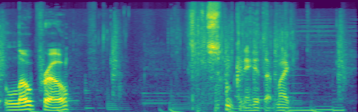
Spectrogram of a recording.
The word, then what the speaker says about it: Lowepro: we have here is the low pro is that how you say it it is the lowepro i'm gonna hit that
